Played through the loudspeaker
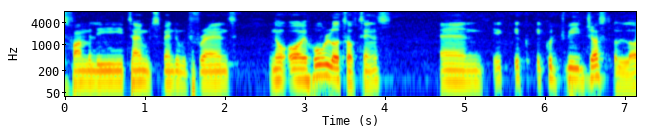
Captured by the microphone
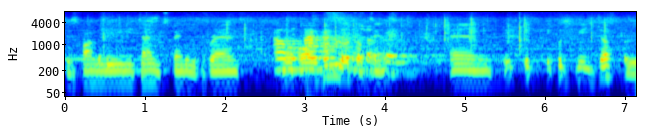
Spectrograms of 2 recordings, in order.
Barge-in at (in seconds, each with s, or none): 2.6 s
